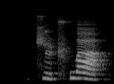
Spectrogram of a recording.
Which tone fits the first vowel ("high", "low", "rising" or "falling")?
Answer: low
